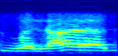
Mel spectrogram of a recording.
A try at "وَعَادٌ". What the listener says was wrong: لا وعاد بدون ألف ولام يا أخي.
